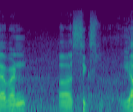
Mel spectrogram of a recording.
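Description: A man speaking in short, broken phrases, with steady background street noise filling the pauses.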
